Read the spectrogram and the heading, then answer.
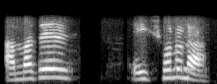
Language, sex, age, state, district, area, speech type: Bengali, female, 30-45, West Bengal, Kolkata, urban, conversation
